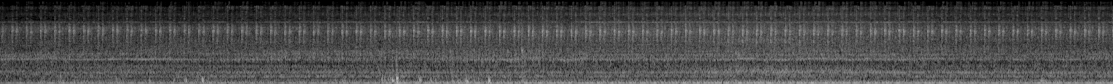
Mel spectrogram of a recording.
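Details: Lada Vesta SW Cross, 1.6-litre 106 hp engine: sharp tapping about two per second over a steady idle, even throughout; engine knock of unknown origin.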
